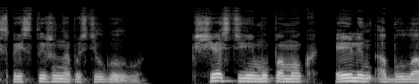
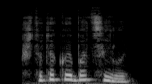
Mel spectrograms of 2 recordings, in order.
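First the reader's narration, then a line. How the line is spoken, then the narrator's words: Soft question. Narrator (Russian): спросила тихонько Тиана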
